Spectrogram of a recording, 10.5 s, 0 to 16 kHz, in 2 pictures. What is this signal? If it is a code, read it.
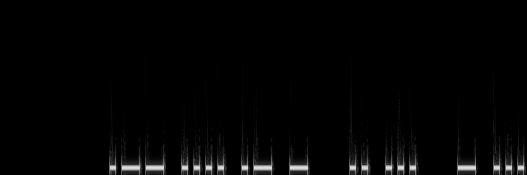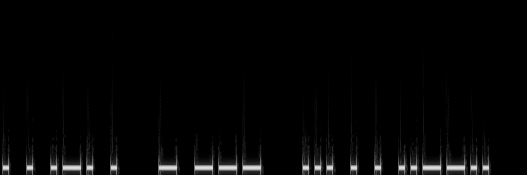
Morse code, heard as a keyed tone, about 20 wpm, 700 Hz. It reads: WHAT IS THERE TO SEE?
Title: Sentences from Top 100 Words 20wpm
